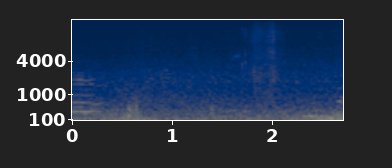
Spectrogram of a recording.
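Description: Rough, gusty wind at a great height buffeting the microphone with a low rumble, steady and fairly loud throughout.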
